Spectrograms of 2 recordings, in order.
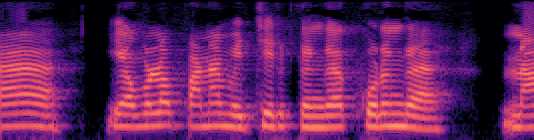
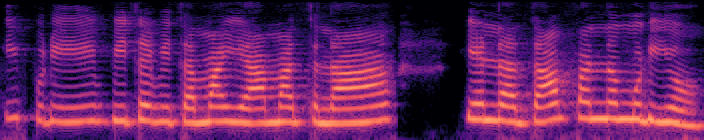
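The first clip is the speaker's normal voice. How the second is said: put-on higher old mother, exasperated; lamenting old mother; 6 semitones higher than usual. Old mother lamenting being cheated, higher. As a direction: throw up your hands at the cheating.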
